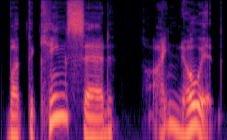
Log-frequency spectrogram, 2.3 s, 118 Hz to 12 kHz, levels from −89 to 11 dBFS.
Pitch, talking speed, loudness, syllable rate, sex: 170 Hz, 185 wpm, -18 LUFS, 4.2 syllables/s, male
